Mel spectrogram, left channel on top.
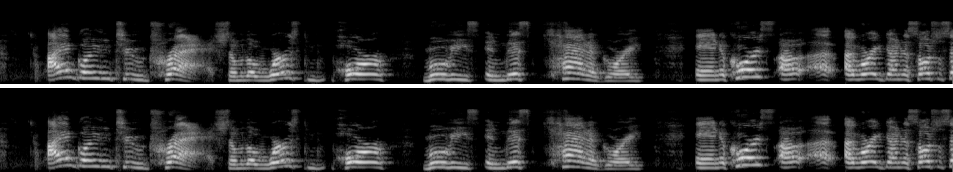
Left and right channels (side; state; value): both; identical; correlation 1.00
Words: am going to trash some of the worst horror movies in this category. And of course, I've already done a social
